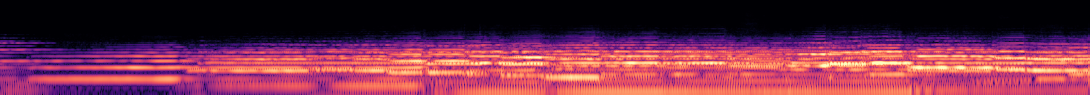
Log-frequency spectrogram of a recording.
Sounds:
brass instrument, french horn, playing french horn, classical music, musical instrument, music

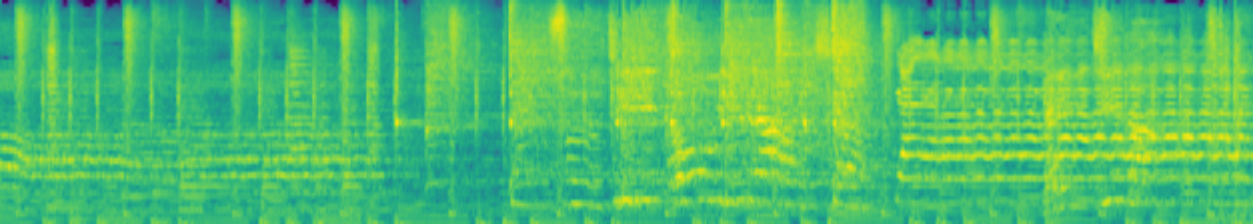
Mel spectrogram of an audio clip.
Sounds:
female singing, music

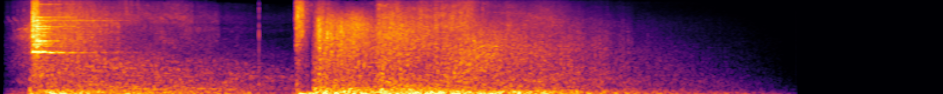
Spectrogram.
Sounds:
explosion

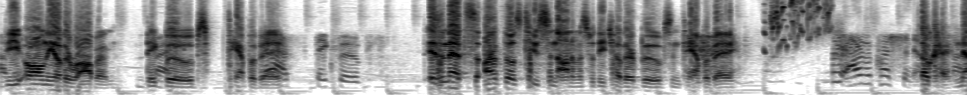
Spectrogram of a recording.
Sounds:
speech, music

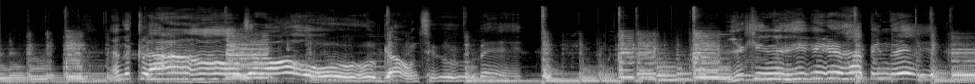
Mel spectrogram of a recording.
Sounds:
music

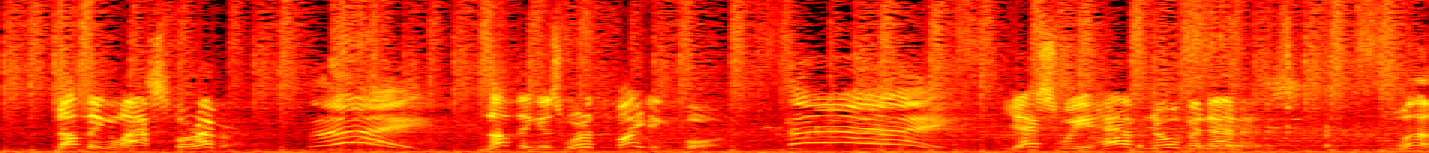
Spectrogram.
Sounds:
speech, music

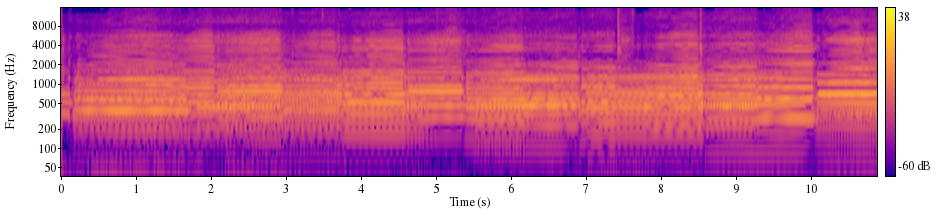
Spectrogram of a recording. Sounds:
playing bassoon

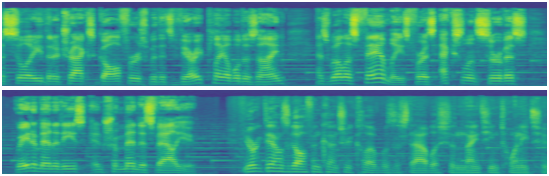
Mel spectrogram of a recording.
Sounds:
speech, music

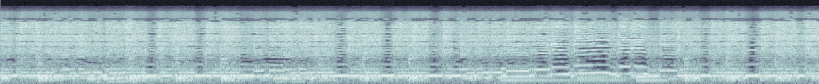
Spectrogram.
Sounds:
strum, guitar, music, plucked string instrument, electric guitar, musical instrument

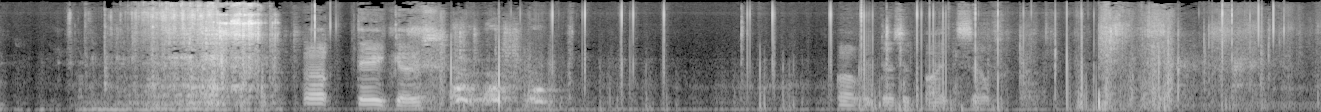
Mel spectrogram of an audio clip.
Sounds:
pulleys, mechanisms

